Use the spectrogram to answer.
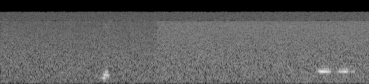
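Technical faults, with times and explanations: Throughout, other side's voice leaking through: a second voice is audible under the talker for the whole clip, sitting roughly 10 dB below. This is likely residual echo: the far end played on a loudspeaker, and the echo canceller didn't fully remove it from the microphone.
0.87 s to the end, speech suppressed in double talk: the talker's level drops, at its deepest by around 10 dB, while both sides are active. The likely cause is the echo canceller, unable to separate near talker from echo, attenuating both together.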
